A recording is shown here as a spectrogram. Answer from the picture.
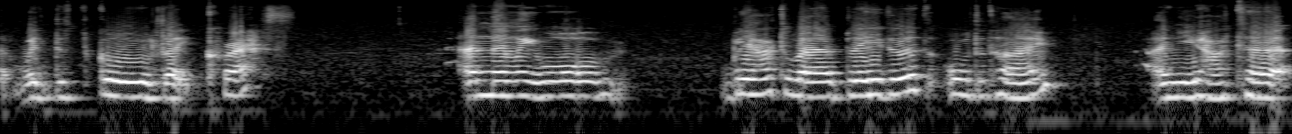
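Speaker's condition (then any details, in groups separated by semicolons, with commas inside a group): Cerebral palsy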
